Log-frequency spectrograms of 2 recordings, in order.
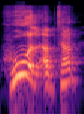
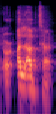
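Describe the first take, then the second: First: "Huwa" lifted high and loud at the start; "Huwa" said higher and louder, rising to the end; stress on Huwa. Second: Said in the usual way. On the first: Shown as a demonstration. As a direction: punch "Huwa" up high, then let "al-abtar" follow. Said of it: "it's adding more emphasis". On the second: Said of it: "But he says".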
